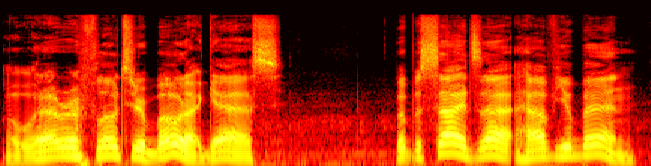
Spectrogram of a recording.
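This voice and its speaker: Upbeat young male hero played by a man for anime audio roleplay: animated pitch swings, casual hesitant delivery, dry close sound. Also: normal speed, dry recording. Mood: friendly, chatty. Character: upbeat, easygoing young male superhero with electric powers. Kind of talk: audio roleplay, chatty anime character acting.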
